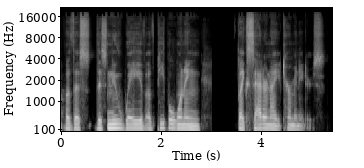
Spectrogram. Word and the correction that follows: Saturnine: Or Saturnine, excuse me. I always mispronounce that.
